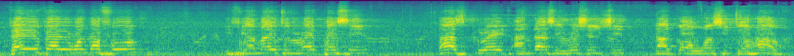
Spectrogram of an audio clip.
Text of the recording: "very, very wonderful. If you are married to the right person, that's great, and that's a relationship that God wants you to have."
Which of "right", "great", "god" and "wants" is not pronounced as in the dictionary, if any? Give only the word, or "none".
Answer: none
